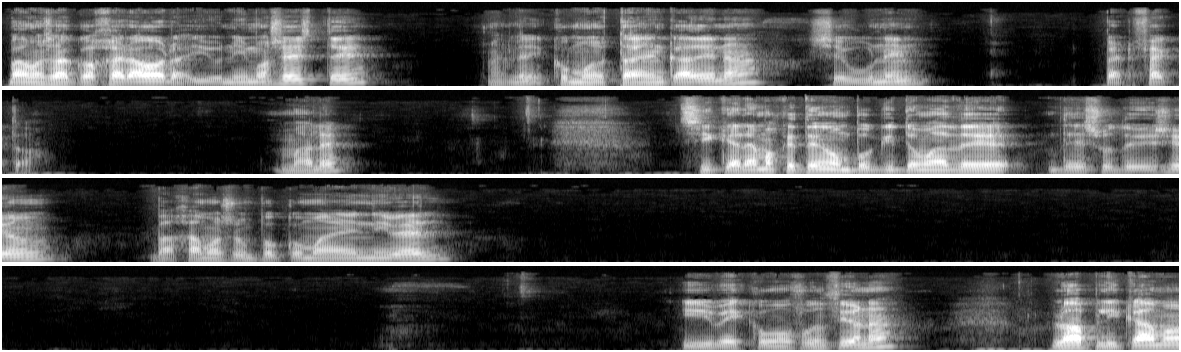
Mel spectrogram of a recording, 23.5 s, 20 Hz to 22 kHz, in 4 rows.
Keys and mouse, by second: 1.7-11.4 middle drag, 5.0 z, 7.5 z, 11.4-20.6 shift+drag, 20.6-22.9 middle drag, 22.9 click.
